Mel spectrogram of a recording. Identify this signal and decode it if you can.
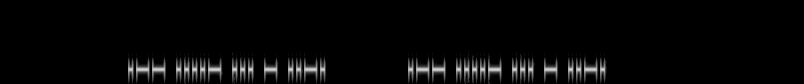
Morse code, heard as a keyed tone, about 32 wpm, 700 Hz. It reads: W4STF W4STF
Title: USA Call Signs - 5 Characters - Repeated 2x - 30wpm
